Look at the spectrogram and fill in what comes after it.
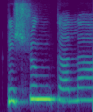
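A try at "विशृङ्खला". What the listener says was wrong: ಇನ್ ದಿಸ್ಕೇ is A ಮಹಾಪ್ರಾಣ here so ವಿಶೃಂಖಲ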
